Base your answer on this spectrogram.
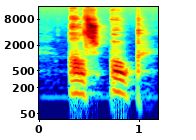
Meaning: as well as
- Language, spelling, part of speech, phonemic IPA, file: Dutch, als ook, conjunction, /ɑlsˈoːk/, Nl-als ook.ogg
